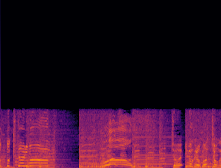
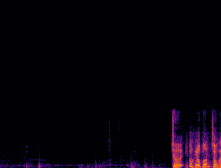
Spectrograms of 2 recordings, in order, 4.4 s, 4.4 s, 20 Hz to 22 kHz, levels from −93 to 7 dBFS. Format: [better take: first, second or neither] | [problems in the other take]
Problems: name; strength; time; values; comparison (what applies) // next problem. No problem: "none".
first | noise reduction (neural mask model DeepFilterNet 3)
